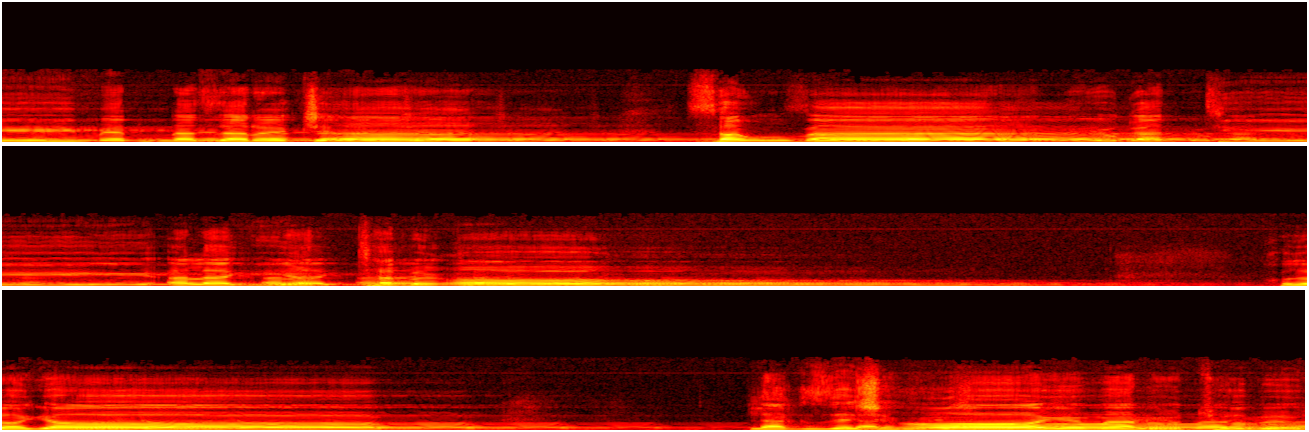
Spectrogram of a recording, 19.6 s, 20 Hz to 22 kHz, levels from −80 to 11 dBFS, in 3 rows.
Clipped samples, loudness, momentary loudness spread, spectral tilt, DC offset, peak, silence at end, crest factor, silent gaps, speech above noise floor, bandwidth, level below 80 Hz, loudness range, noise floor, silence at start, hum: under 0.1%; -17 LUFS; 17 LU; -5.5 dB/octave; under 0.1%; 0 dBFS; 0 s; 18 dB; none; 26 dB; 11 kHz; -48 dBFS; 6 LU; -42 dBFS; 0 s; none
